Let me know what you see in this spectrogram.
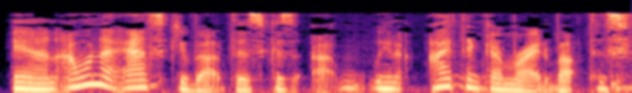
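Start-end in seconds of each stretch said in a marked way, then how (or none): none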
